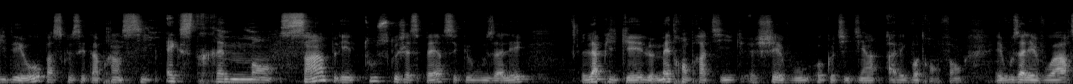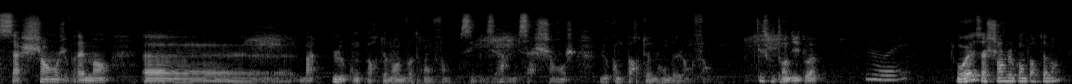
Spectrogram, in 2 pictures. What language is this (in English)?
French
